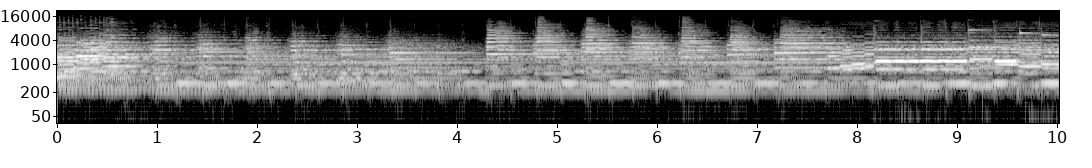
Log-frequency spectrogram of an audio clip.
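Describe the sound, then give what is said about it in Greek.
Church bells of the churches all over the town peal continuously in a joyful cascade, rapid overlapping strikes with rich ringing overtones at a steady, fairly loud level, with no voices over them. “Και τη μεγάλη του χαρά διέκοψαν μόνο οι καμπάνε των εκκλησιών που χτυπούσαν χαρούμενε σε όλη την πόλη.”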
